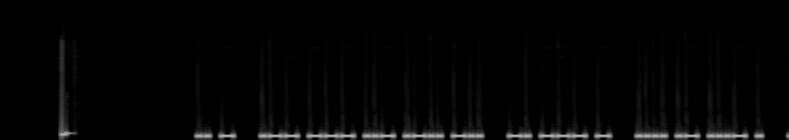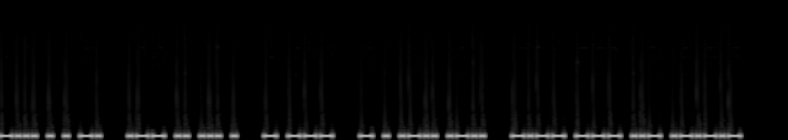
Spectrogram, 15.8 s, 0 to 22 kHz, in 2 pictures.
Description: Morse code, heard as a keyed tone, about 30 wpm, 700 Hz. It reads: IT WOULD NOT HAVE BEEN WISE TO TELL YOU.
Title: Sentences from Top 1600 Words 30wpm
